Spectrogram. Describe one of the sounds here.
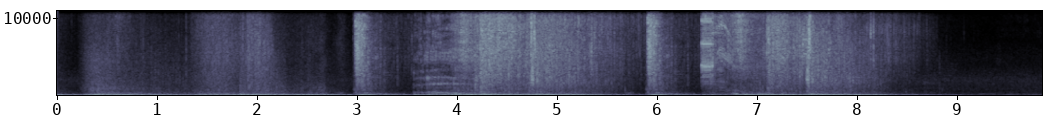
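Video game sound effects crash and burst loudly as cards clash.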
